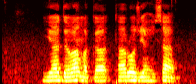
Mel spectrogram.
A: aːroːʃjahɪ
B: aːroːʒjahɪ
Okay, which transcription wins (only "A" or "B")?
B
